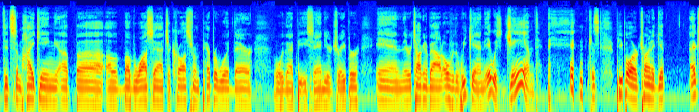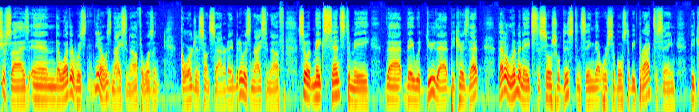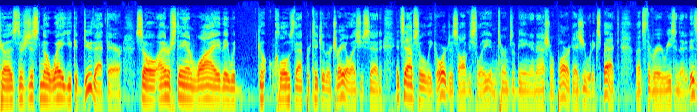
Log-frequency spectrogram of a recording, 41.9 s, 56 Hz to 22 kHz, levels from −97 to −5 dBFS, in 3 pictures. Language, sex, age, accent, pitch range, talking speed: English, male, 40-59, American, 95-110 Hz, 175 wpm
